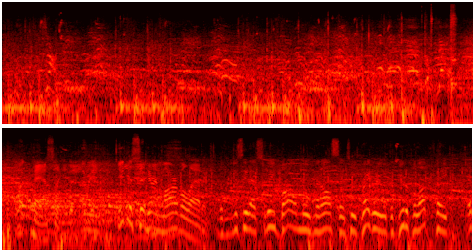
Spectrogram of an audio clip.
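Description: A large indoor crowd cheers and roars, echoing in a big arena.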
